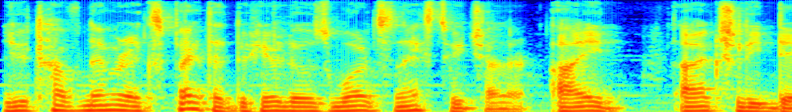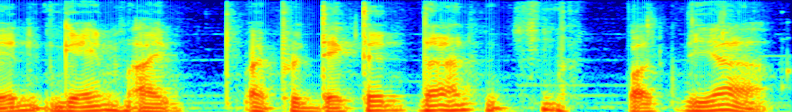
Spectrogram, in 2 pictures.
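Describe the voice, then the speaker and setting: A man's voice: medium pitch, a little slow, darkish tone. Casual, blunt man reacting on stream. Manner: blunt, sweary, incredulous asides. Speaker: streamer reacting to a game story. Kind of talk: casual live reaction commentary. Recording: game music behind the voice.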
